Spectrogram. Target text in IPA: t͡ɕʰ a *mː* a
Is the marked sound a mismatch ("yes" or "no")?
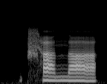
yes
